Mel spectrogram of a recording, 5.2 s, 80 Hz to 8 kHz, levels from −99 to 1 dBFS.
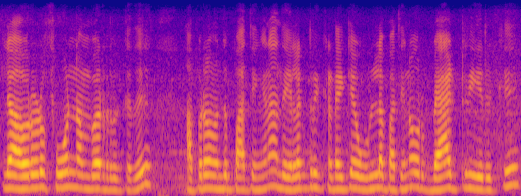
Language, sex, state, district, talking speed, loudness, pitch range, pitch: Tamil, male, Tamil Nadu, Kanyakumari, 185 wpm, -19 LUFS, 185-205 Hz, 195 Hz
